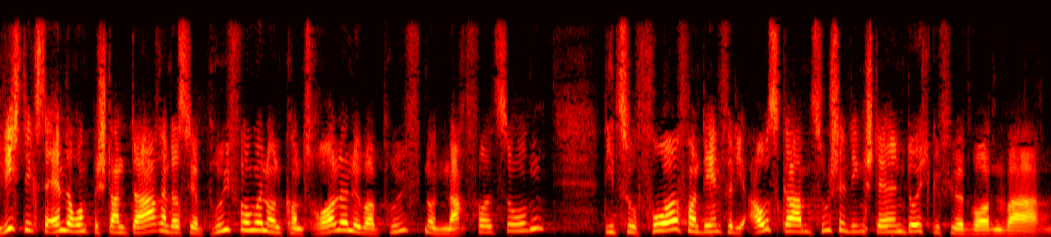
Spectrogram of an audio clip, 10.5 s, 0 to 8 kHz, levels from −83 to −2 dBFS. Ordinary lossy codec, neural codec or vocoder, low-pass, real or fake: none; none; 7.2 kHz; real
